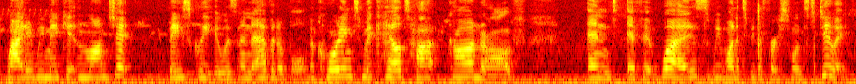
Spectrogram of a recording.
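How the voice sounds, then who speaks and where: A woman's voice: on the high side, brisk, sharp tone, a little hiss or hum. A woman presenting a scripted news report, read aloud. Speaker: news presenter in a mock 1950s newscast.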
